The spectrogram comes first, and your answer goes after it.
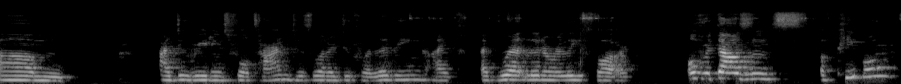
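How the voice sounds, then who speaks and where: A somewhat breathy woman with a New York accent, at a fairly slow pace, with ordinary pitch variation and long, frequent pauses. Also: medium pitch for a woman. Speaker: tarot reader. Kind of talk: interview. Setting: livestream.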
